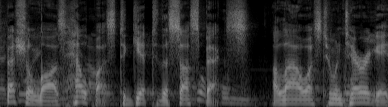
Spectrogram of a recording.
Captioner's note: through translator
